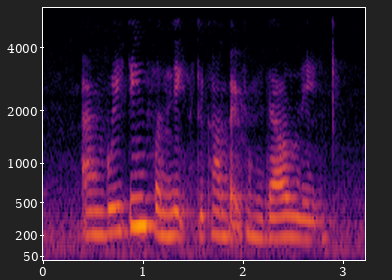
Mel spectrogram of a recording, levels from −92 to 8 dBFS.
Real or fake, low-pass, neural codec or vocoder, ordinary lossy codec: fake; 5.4 kHz; codec, 16 kHz, 8 kbps, FreqCodec, smaller model; none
